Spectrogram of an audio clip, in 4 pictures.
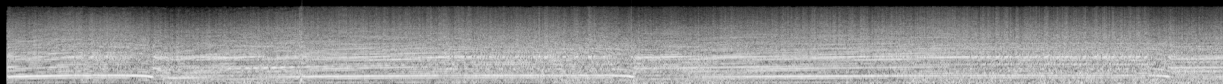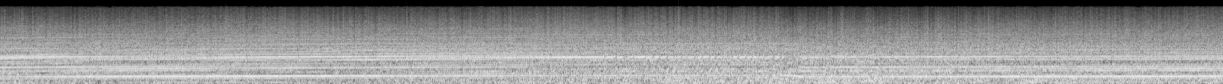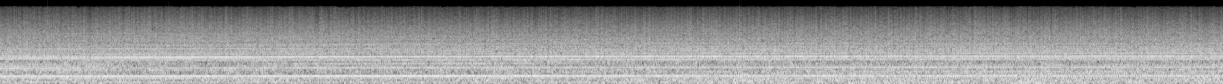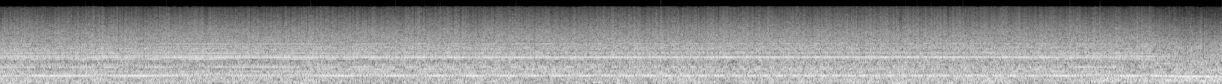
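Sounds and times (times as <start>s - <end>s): motorcycle engine revving high: 0.0s - 48.9s.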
